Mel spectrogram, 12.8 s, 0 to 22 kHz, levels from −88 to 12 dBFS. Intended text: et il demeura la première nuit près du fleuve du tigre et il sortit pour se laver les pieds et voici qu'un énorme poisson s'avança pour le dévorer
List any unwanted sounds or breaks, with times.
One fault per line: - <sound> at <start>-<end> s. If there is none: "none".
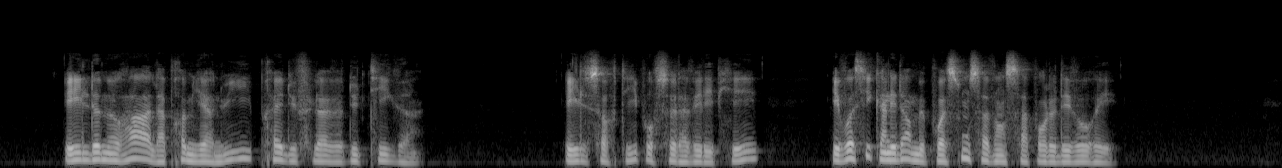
none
